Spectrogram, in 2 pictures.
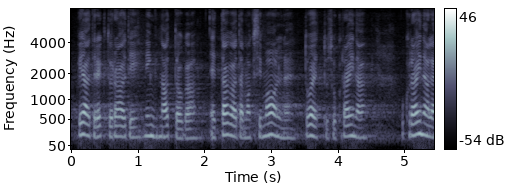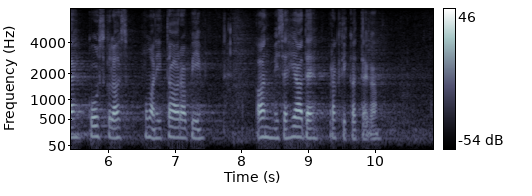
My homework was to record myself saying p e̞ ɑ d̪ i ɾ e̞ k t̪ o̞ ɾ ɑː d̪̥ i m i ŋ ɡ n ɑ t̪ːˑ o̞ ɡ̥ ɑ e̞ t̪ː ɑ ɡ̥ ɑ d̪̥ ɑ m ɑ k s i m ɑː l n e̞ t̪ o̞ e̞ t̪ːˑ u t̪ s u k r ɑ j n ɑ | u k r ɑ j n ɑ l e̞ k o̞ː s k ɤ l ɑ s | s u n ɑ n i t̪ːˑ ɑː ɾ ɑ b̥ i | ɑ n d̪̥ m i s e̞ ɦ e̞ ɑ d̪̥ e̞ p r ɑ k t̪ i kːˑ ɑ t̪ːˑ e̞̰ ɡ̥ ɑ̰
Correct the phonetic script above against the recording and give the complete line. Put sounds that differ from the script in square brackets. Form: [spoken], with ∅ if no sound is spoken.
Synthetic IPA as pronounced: p e̞ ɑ d̪ i ɾ e̞ k t̪ o̞ ɾ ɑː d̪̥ i [n] i ŋ ɡ n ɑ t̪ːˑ o̞ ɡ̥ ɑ e̞ t̪ː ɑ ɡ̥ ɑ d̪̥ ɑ m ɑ k s i m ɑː l n e̞ t̪ o̞ e̞ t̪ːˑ u [∅] s u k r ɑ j n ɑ | u k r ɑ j n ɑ l e̞ k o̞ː s k ɤ l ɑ s | [h] u [m] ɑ n i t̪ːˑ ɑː ɾ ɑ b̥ i | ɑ n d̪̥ m i s e̞ ɦ e̞ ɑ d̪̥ e̞ p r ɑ k t̪ i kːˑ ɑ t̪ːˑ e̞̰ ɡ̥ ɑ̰

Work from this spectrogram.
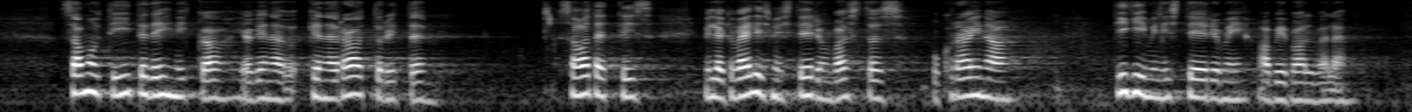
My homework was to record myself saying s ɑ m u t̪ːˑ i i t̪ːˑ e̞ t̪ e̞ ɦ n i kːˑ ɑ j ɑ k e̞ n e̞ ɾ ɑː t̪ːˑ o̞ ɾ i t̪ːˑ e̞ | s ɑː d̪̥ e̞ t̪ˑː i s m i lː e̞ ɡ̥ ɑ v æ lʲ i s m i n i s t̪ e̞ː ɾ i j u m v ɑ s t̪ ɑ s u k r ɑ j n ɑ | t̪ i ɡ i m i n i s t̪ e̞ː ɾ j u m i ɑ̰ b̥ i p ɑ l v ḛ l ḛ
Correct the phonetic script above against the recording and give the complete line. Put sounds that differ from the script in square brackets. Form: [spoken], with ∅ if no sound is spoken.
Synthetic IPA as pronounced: s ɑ m u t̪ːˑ i i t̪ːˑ e̞ t̪ e̞ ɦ n i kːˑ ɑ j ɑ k e̞ n e̞ ɾ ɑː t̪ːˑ o̞ ɾ i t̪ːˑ e̞ | s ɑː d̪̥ e̞ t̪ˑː i s m i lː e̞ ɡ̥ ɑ v æ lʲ i s m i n i s t̪ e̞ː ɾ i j u m v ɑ s t̪ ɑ s u k r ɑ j n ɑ | t̪ i ɡ i m i n i s t̪ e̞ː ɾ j u m i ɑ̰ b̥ i p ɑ l v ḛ l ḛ

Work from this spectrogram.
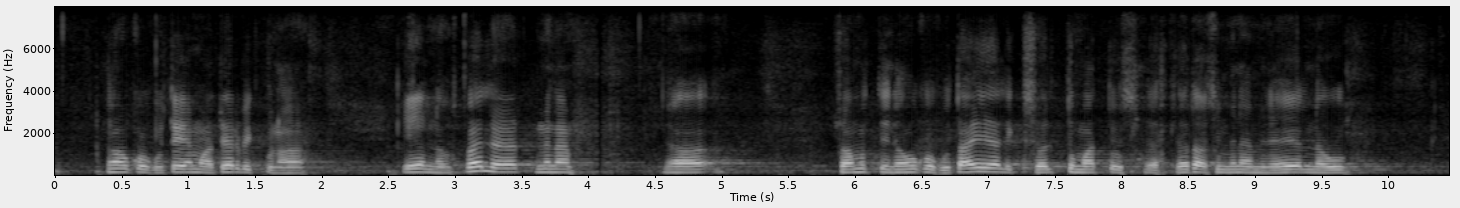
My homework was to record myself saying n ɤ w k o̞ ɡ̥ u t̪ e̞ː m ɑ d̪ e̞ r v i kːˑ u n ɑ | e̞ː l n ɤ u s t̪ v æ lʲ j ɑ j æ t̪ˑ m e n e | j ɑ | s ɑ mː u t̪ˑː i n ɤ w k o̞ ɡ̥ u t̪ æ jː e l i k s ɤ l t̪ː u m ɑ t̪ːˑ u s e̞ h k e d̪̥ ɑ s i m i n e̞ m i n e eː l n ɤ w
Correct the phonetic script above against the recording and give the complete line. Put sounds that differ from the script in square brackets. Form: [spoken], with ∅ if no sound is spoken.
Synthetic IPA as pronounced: n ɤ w k o̞ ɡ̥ u t̪ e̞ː m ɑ [t̪] e̞ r v i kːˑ u n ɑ | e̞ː l n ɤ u s t̪ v æ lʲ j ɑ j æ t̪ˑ m [i] n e | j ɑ | s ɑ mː u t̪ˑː i n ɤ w k o̞ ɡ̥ u t̪ æ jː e l i k s ɤ l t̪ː u m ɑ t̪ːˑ u s e̞ h k e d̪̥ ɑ s i m i n e̞ m i n e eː l n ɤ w

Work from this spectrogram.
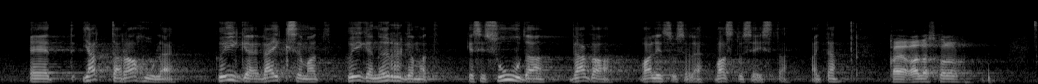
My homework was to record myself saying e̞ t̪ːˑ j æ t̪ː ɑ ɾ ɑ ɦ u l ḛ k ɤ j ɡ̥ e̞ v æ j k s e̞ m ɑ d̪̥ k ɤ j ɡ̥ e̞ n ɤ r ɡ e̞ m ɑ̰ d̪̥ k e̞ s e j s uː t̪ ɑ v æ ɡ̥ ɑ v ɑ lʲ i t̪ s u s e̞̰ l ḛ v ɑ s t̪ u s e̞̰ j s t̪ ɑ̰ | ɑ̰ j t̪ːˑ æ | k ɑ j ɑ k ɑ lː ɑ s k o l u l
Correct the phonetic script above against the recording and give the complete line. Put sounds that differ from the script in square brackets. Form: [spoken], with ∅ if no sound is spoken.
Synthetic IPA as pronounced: e̞ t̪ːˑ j æ t̪ː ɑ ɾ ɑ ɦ u l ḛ k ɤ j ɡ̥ e̞ v æ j k s e̞ m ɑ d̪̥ k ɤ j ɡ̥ e̞ n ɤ r ɡ e̞ m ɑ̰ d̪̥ k e̞ s e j s uː [d̪] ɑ v æ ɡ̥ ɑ v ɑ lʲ i t̪ s u s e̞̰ l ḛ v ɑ s t̪ u s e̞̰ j s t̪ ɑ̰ | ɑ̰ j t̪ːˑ æ | k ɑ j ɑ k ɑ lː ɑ s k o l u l

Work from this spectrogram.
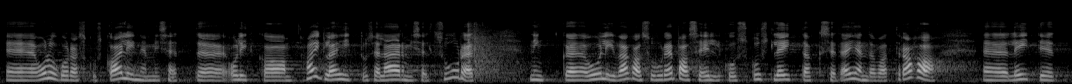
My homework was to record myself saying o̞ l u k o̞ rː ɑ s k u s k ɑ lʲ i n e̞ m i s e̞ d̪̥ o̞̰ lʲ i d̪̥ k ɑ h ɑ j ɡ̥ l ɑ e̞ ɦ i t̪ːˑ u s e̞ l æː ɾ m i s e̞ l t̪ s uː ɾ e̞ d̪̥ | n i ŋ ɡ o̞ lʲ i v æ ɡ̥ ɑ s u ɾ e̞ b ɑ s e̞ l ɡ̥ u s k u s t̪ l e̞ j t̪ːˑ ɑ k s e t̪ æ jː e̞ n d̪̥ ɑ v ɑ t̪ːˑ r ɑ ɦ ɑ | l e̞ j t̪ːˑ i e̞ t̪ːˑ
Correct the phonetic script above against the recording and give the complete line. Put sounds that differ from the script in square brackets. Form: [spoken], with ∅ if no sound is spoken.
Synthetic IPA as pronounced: o̞ l u k o̞ rː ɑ s k u s k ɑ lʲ i n e̞ m i s e̞ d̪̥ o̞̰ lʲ i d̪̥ k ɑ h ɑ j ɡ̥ l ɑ e̞ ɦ i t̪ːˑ u s e̞ l æː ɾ m i s e̞ l t̪ s uː ɾ e̞ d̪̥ | n i ŋ ɡ o̞ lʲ i v æ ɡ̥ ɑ s [uː] ɾ e̞ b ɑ s e̞ l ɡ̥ u s k u s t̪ l e̞ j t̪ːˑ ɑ k s e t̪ æ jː e̞ n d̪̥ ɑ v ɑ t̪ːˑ r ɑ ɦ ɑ | l e̞ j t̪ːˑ i e̞ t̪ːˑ

